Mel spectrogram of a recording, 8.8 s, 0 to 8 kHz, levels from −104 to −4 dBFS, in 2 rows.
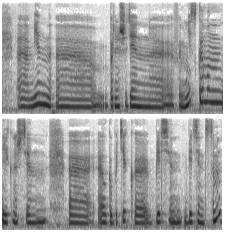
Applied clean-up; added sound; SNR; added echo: none; none; none; none.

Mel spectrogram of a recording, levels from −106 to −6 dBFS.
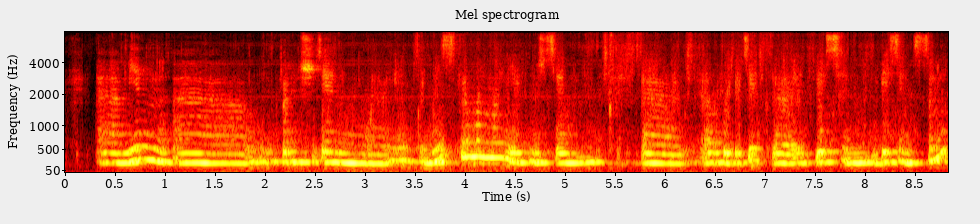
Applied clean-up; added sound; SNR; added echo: neural separator model SepFormer DNS4.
